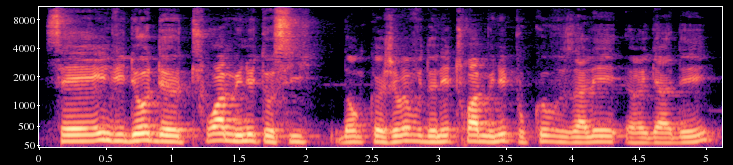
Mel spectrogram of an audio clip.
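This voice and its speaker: A man's voice: medium pitch, fairly even intonation, fairly quick, dark tone. A man hosting a live stream, chatting casually and repeatedly urging his viewers to hurry. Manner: urgent, repetitive urging of viewers.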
